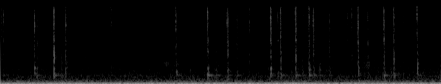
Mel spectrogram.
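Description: Both hands type lightly with the fingertips on a MacBook Pro laptop's plastic keycaps, set in its aluminum body, as it sits on a wooden desk. Quick, irregular bright clicks and taps patter over a steady low hum, each tap dying away almost at once.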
